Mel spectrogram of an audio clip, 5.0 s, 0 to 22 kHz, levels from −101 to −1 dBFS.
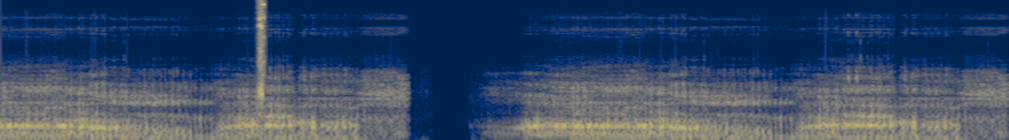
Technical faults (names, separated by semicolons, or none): damaged data in a compressed stream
